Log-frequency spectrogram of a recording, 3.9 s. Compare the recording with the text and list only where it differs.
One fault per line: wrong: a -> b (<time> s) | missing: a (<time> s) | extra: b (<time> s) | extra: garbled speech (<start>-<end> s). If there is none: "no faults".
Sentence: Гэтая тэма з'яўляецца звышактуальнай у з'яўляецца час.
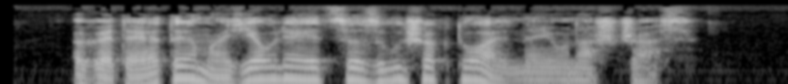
wrong: з'яўляецца -> наш (2.9 s)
